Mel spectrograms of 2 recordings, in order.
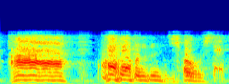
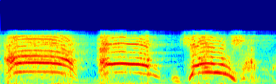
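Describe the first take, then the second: First: Slow, measured reveal; solemn announcement. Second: Very high, loud, very slow proclamation; shouted reveal. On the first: Joseph revealing himself to his brothers, slow announcement. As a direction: lay out each of the three words. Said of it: "made this announcement". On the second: Joseph revealing himself to his brothers, shouted slow proclamation. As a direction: ring the name out like a trumpet. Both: Retold or imitated.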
